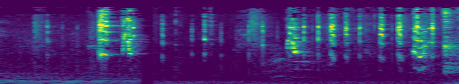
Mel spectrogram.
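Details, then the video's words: Lovebird calls aimed at arousing breeding males and females: a shrill squeaky burst, a brief pause, then quick sharp chirps and grating chatter with a low hum behind. "AUDIO PANCINGAN UNTUK MENAIKAN BIRAHI EMOSI JANTAN DAN JEBOL BIRAHI LOVEBIRD BETINA"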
